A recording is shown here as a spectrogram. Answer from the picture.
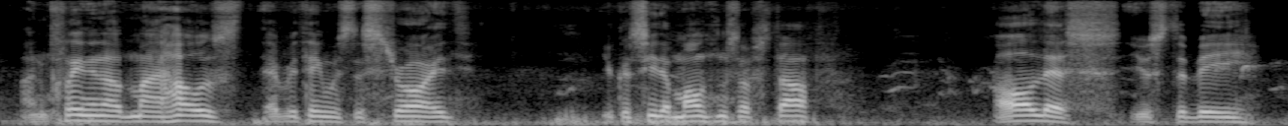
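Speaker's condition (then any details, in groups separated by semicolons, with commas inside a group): No condition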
